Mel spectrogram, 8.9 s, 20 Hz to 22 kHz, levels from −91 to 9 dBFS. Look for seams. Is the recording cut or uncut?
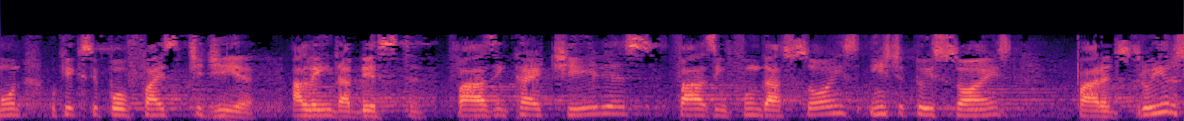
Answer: cut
